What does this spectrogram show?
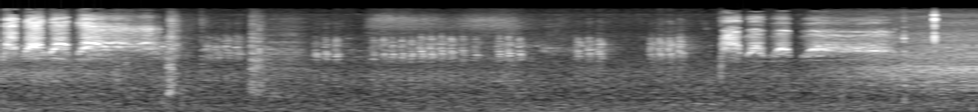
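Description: Small birds chirping, with a fast high trill in the middle, over short close clicks and rustles.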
